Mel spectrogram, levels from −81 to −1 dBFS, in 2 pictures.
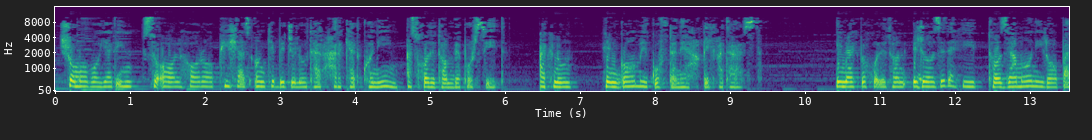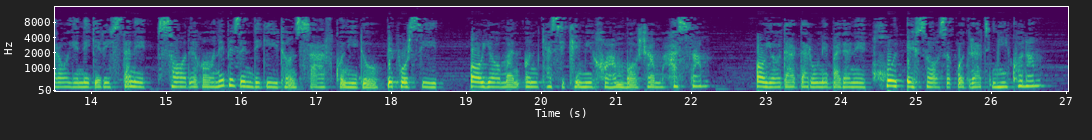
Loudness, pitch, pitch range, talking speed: -16 LUFS, 195 Hz, 185-210 Hz, 125 wpm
